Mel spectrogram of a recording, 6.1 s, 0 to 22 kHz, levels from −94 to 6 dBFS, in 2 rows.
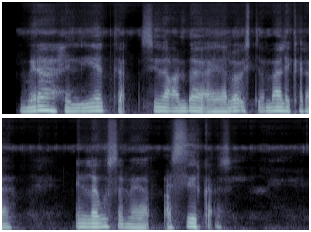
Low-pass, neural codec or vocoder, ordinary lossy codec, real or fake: none; codec, 44.1 kHz, 2.6 kbps, SNAC; none; fake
